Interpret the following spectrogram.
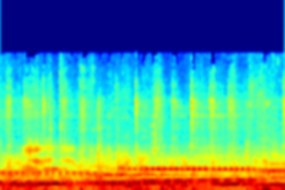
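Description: Live band music with a Telecaster-style electric guitar playing, over long held notes.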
